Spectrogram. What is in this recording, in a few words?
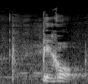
"bego", minamiyamagata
